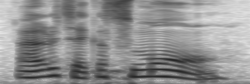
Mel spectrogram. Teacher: I'll take a small なので最後の「レ」は聞こえないと思います。止まるのでね、音が。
